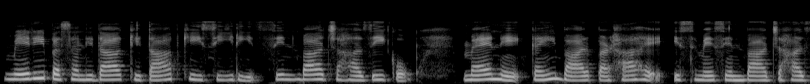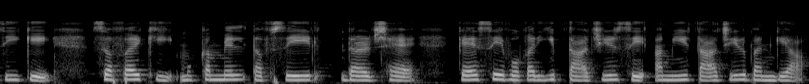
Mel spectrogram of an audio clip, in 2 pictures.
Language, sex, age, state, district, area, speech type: Urdu, female, 18-30, Telangana, Hyderabad, urban, spontaneous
